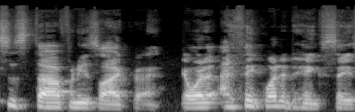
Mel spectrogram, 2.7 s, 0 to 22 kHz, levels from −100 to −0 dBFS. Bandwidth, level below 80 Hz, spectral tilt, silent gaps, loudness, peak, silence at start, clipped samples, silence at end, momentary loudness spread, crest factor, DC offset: 18 kHz; -68 dBFS; -5.5 dB/octave; none; -22 LUFS; -4 dBFS; 0 s; under 0.1%; 0 s; 10 LU; 20 dB; under 0.1%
